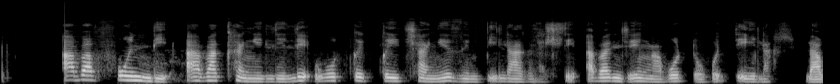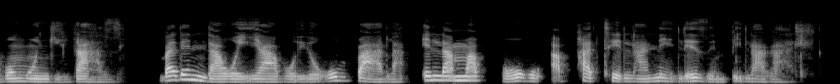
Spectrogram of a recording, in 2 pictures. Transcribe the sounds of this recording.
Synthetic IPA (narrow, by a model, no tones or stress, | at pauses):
aβafundʱiaβakʰaŋɛlɛlɛʔuɣuǃiǃit͡ʃʼaŋɛzempʼilaɣaɬɛ̰a̰βand͡ʒʱɛŋaβɔd̥ʱɔɣɔ̰tʼɛla | laβɔmoŋiɣaːzi | βalɛndʱawɔjaβɔ̰jo̰ɣuβala | ɛlamab̥̚ʱoɣua̰pʰatʰɛlanɛlɛ̰zḛmpʼḭla̰ɣaːɬɛ̥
